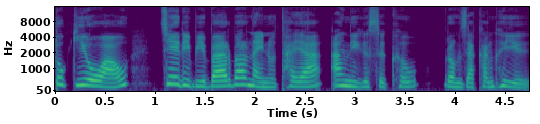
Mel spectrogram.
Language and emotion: Bodo, happy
